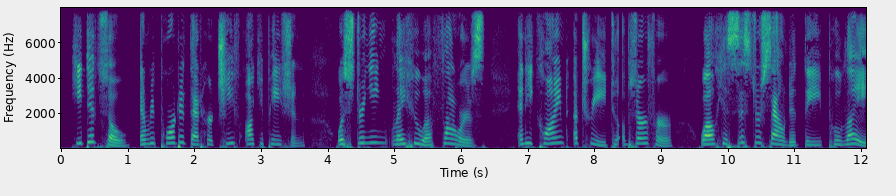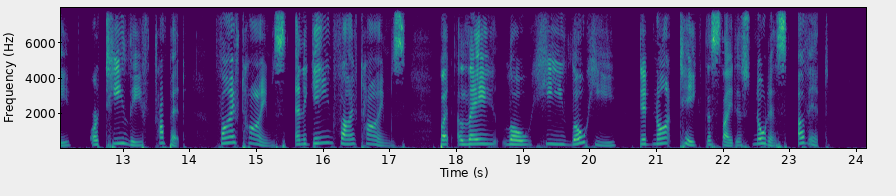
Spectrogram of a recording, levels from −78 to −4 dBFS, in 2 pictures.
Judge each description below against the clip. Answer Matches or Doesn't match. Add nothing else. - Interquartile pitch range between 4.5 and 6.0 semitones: Matches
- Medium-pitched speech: Doesn't match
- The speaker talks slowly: Matches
